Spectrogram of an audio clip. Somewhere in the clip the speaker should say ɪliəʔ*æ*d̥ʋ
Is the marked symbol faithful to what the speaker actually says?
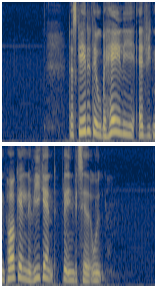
yes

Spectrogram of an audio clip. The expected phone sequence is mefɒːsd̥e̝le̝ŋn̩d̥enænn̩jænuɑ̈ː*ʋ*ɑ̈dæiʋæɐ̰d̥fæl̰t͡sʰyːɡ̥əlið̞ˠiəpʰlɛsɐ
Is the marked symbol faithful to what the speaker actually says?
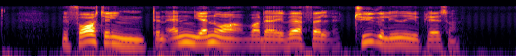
yes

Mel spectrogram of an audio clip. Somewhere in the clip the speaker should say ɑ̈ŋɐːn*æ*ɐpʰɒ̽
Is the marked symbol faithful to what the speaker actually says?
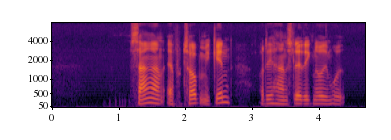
yes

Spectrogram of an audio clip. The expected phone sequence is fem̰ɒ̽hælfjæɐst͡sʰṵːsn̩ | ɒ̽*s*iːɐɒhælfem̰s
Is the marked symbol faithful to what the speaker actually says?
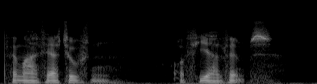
no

